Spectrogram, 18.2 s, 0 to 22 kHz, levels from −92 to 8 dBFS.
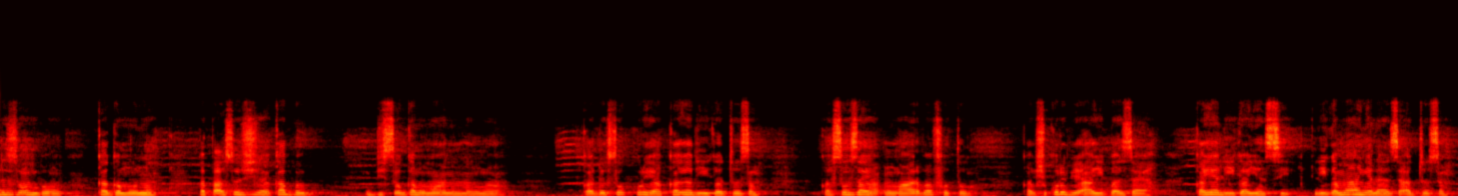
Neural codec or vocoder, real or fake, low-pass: vocoder, 44.1 kHz, 128 mel bands, Pupu-Vocoder; fake; 10.8 kHz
